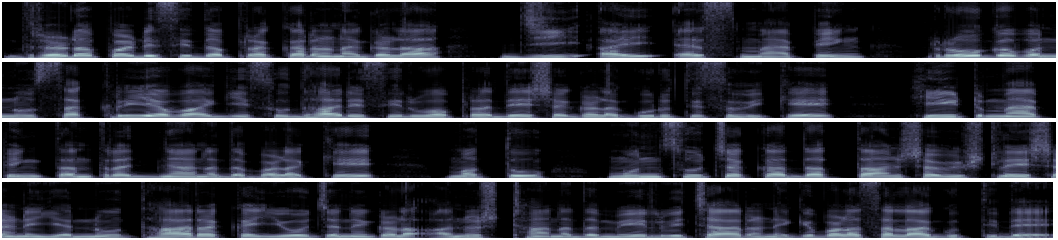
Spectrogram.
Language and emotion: Kannada, neutral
